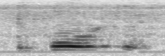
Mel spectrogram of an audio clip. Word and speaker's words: important: Deuxième mot, important, important, important, important. Vous voyez, on prononce à peine le in et le n, donc on prononce beaucoup le for, important.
